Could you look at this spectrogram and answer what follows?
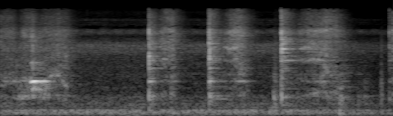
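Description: Palm fruit pulp being mixed with water by hand in a bowl: soft wet rubbing and squelching strokes repeating in short bursts, close and fairly quiet.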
